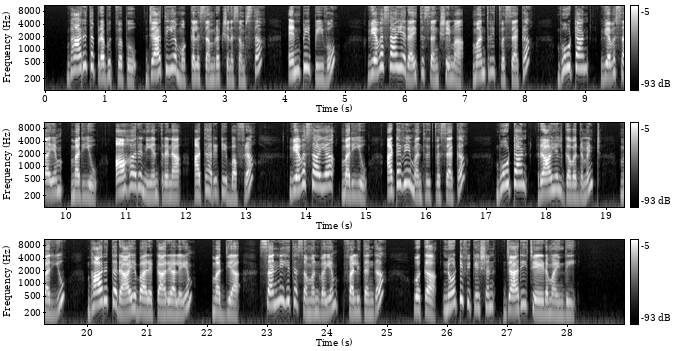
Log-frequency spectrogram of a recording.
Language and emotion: Telugu, neutral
